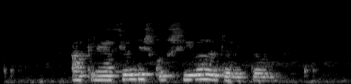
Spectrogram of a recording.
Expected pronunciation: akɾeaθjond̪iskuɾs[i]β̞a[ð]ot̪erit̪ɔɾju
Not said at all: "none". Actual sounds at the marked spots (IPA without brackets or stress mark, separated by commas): i, ð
